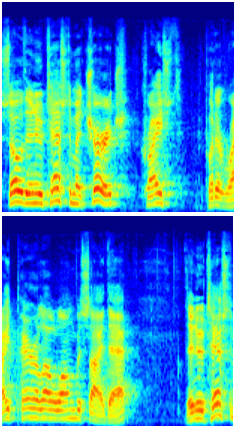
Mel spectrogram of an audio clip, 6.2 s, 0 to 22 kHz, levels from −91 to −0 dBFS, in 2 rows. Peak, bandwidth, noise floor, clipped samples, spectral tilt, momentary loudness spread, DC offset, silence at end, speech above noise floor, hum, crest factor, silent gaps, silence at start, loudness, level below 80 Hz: -2 dBFS; 15.5 kHz; -52 dBFS; under 0.1%; -4 dB/octave; 10 LU; under 0.1%; 0 s; 33 dB; none; 18 dB; none; 0 s; -19 LUFS; -72 dBFS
